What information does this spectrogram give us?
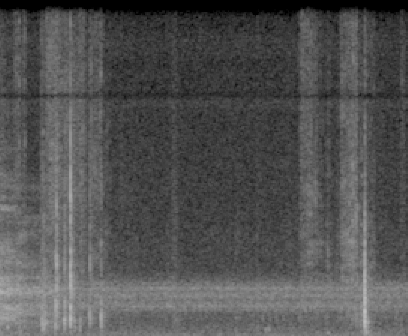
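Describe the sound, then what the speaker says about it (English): Old playing cards being handled and shuffled, a short burst of crisp flicks and riffles near the start, then a quiet stretch before one sharp snap near the end. "So using up playing cards."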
